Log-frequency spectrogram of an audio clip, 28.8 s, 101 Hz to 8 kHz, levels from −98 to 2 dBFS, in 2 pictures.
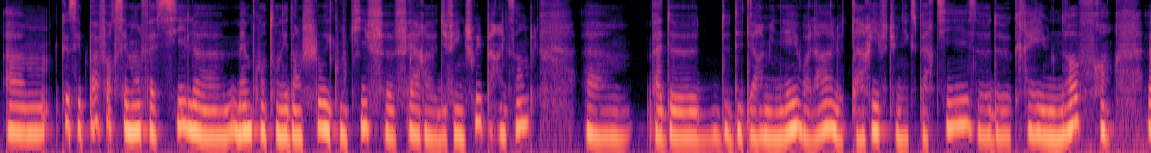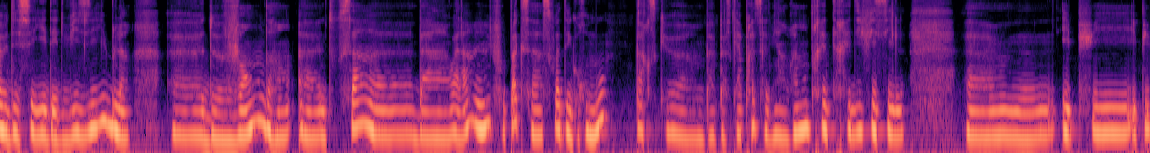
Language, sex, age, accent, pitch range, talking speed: French, female, 30-49, French, 170-195 Hz, 160 wpm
